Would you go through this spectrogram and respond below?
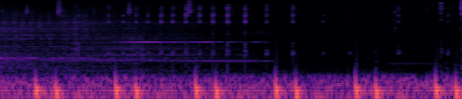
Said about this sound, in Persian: واقعا ترسیده بودم، ضربان قلبم رفته بود بالا تو اون ظلمات و سکوت کر کننده صداهای عجیب میشنیدم.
